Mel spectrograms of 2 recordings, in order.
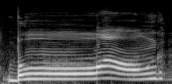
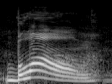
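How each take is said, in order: First: Blong held long and drawn out; stretched word. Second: Said in the usual way. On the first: Shown as a demonstration. Teacher stretching a nonsense word. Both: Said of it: "we're gonna stretch these words".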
